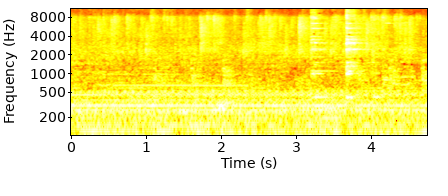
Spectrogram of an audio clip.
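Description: Almond-paste gravy simmering steadily in a metal kadhai, with a metal spatula scraping and clinking against the pan twice about three seconds in as chopped fenugreek leaves go in.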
